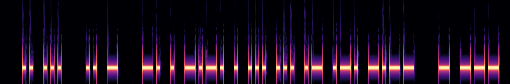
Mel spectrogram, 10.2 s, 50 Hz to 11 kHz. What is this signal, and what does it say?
Morse code, heard as a keyed tone, about 17 wpm, 700 Hz. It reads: IS IT NECESSARY TO
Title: Sentences from Top 1500 Words 17wpm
